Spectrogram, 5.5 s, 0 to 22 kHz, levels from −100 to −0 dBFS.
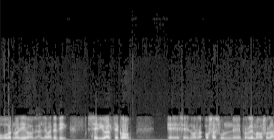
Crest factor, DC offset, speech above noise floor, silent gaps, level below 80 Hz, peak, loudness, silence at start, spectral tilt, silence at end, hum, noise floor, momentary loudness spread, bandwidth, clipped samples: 20 dB; 0.9%; 28 dB; none; -68 dBFS; 0 dBFS; -20 LUFS; 0 s; -4.5 dB/octave; 0 s; none; -49 dBFS; 10 LU; 8.2 kHz; under 0.1%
